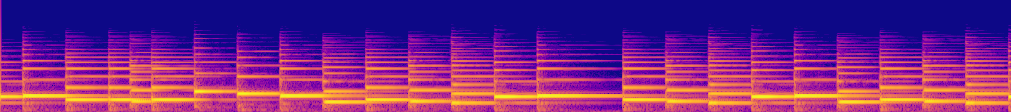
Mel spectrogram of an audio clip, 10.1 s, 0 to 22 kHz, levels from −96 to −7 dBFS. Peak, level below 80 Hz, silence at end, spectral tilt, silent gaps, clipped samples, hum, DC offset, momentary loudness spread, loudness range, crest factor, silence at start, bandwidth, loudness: -2 dBFS; -54 dBFS; 0 s; -7.5 dB/octave; none; under 0.1%; none; under 0.1%; 6 LU; 1 LU; 10 dB; 0 s; 5.4 kHz; -14 LUFS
